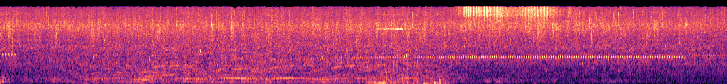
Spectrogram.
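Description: Heavy rain falling steadily. Over it, a low wavering tone rises and falls through the first half, and a thin, steady high tone is held through most of the second half, ending just before the end.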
